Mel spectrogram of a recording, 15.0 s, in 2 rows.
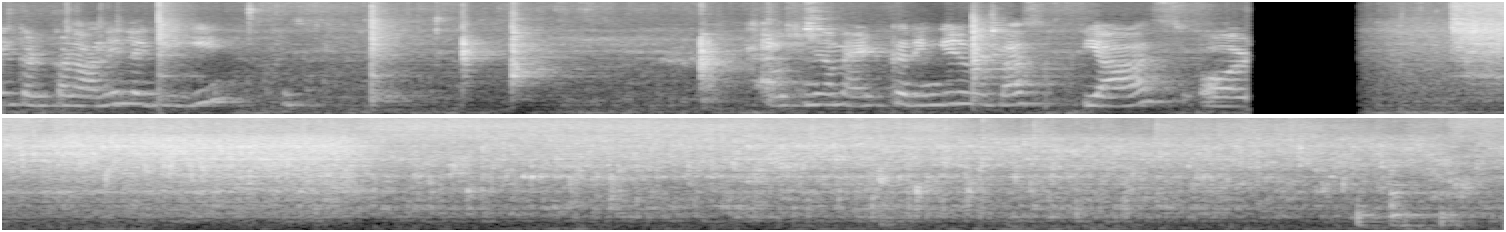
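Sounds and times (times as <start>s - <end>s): paste sizzling in hot oil: 7.2s - 15.0s.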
